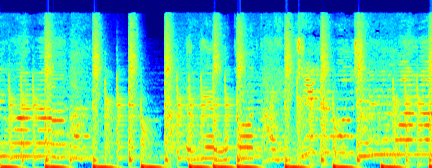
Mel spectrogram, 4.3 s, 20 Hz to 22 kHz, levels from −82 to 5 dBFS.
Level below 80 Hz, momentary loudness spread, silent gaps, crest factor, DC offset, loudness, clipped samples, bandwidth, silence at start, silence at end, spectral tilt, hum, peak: -12 dBFS; 3 LU; none; 10 dB; 1%; -12 LUFS; under 0.1%; 16.5 kHz; 0 s; 0 s; -3 dB/octave; none; 0 dBFS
